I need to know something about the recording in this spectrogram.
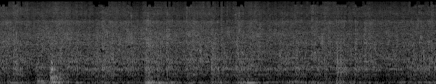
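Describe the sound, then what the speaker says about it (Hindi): Chicken pieces fry with garlic in a pan over a full flame, giving a steady, dense sizzle with occasional stirring scrapes, close and continuous with no talking. "चिकन को भूनते हुए हम चूल्हे को फुल रखेंगे।"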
